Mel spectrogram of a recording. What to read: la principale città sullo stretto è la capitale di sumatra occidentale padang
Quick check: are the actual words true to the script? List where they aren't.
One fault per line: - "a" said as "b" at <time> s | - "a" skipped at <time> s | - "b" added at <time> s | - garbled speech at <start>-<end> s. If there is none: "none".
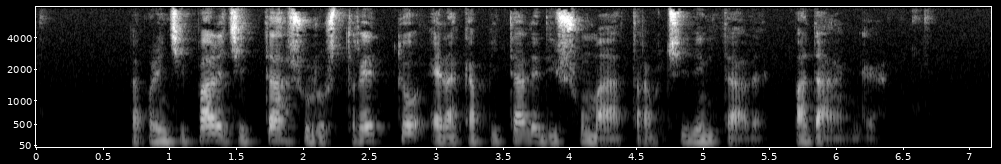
none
